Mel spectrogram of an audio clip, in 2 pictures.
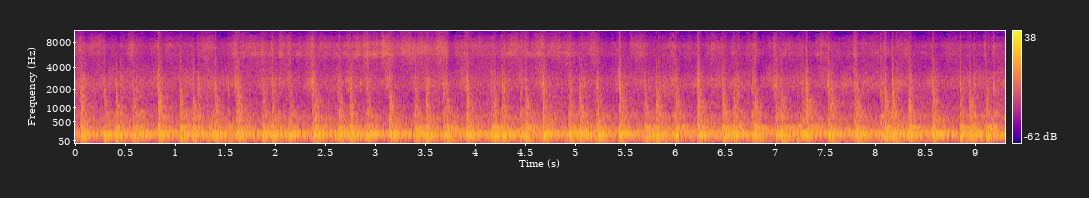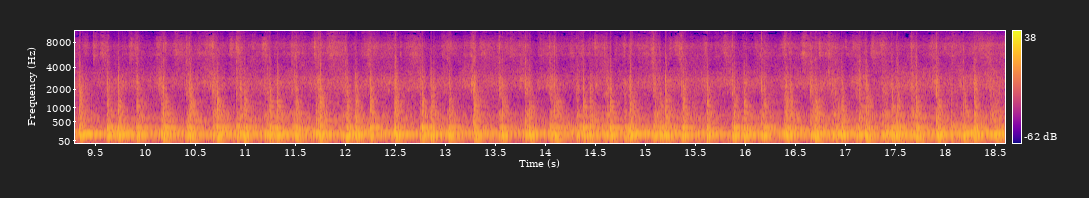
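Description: Fast, steady drumming for Aztec (danza azteca) dance, with a dense, even beat that does not let up.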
